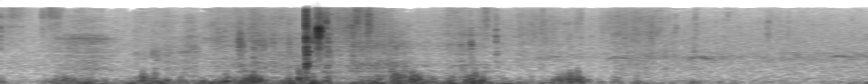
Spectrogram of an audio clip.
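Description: Footsteps on grass and dead leaves: a run of dull thuds, about three a second, with one sharp click about a second and a half in.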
